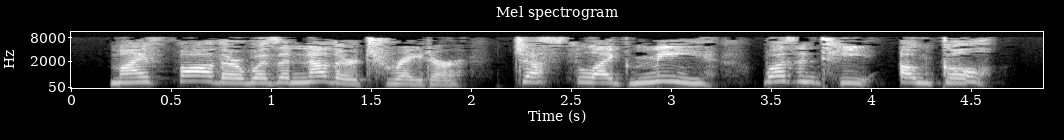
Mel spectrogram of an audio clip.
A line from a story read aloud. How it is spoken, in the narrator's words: she yelled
